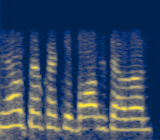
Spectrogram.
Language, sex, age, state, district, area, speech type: Maithili, female, 18-30, Bihar, Madhepura, urban, conversation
